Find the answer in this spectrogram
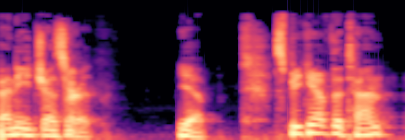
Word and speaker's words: Bene Gesserit: Bene Gesserit.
